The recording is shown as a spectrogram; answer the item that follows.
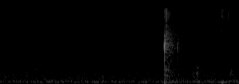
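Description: Near-silent room tone broken by a single sharp click near the end.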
